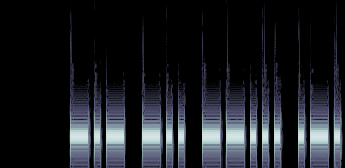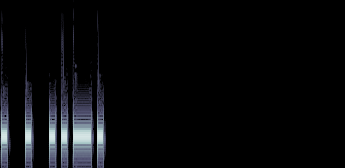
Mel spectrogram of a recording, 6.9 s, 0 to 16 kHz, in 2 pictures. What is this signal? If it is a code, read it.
Morse code, heard as a keyed tone, about 21 wpm, 700 Hz. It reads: KD7LEF
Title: USA Call Signs - 6 Characters - Repeated 2x - 20wpm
